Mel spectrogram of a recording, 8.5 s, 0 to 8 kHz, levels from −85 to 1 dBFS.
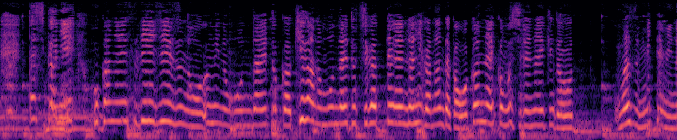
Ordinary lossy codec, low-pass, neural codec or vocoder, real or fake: none; none; codec, 16 kHz, 8 kbps, FreqCodec, larger model; fake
